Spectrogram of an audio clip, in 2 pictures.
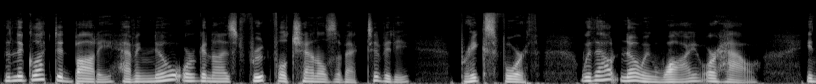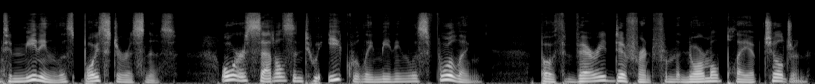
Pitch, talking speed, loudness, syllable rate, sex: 140 Hz, 125 wpm, -19 LUFS, 4.8 syllables/s, male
